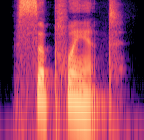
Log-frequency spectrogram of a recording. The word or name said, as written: supplant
